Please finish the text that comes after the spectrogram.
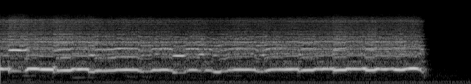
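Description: A flute holds one long note for about four seconds with the thumb covering the hole, its pitch wavering slightly in a gentle pulse before it stops abruptly.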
